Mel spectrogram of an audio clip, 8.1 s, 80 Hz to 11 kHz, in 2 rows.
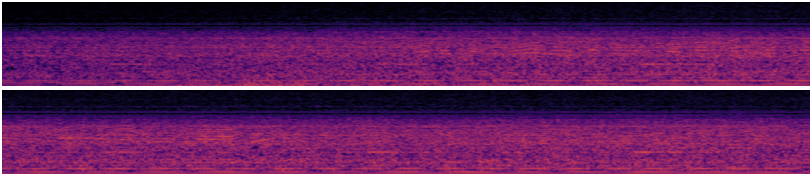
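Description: Steady hiss and hum of the Apollo 11 air-to-ground radio link with nobody talking. A low tone pulses about twice a second under the hiss, which grows slightly louder.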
